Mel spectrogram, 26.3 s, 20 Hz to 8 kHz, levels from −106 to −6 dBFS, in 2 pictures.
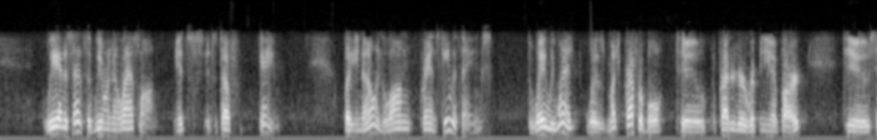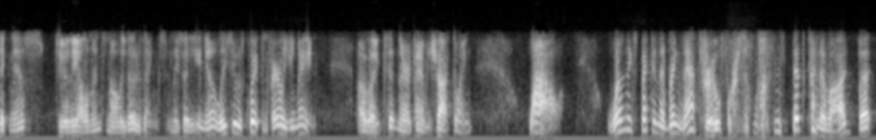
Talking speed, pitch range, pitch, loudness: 195 wpm, 105-145 Hz, 120 Hz, -22 LUFS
